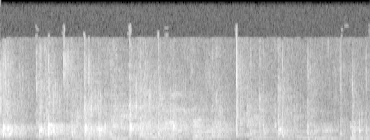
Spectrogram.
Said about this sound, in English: Okay, let's clap for them because they were the brave volunteers.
